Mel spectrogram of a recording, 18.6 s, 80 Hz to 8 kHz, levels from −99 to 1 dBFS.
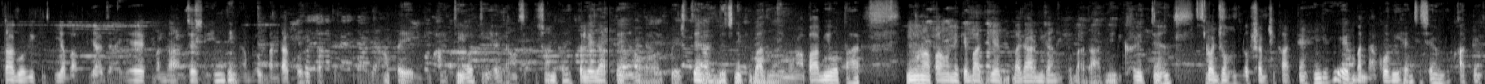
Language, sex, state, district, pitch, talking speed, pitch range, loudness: Hindi, male, Bihar, Araria, 95 Hz, 230 wpm, 85-100 Hz, -20 LUFS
